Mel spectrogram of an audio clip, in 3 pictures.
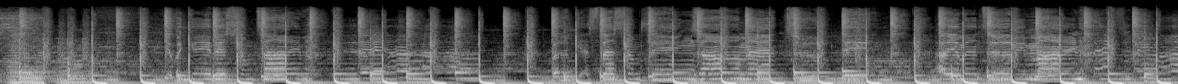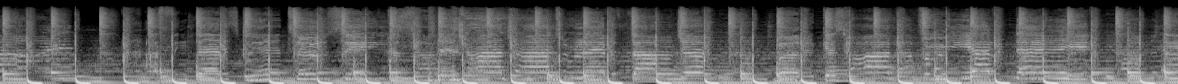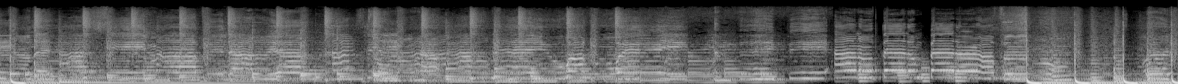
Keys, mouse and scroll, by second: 8.1 click, 8.8 middle click, 9.3-9.6 scroll down 3, 9.6 middle click, 10.0-10.9 scroll up 7, 10.2 middle click, 10.9 middle click, 11.3-13.6 drag, 16.1 click, 20.8-21.9 middle drag, 21.9-24.1 drag, 24.3-26.4 drag, 27.3 click, 31.9-32.5 scroll down 13, 32.5-33.5 middle drag, 33.5 click.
